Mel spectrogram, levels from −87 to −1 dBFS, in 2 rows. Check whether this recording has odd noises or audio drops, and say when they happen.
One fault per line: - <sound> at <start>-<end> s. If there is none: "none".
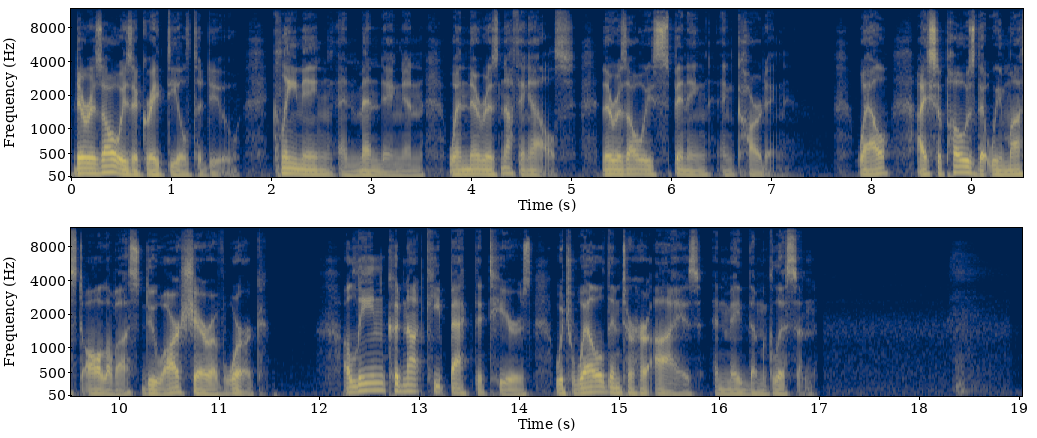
- sigh at 18.3-18.9 s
